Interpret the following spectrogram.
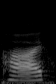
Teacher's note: The phoneme P in the word pipe is aspirate to become in allophonic form PH, as it occurs initially. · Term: aspiration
